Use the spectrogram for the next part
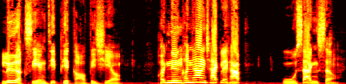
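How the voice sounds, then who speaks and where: A man's voice: high voice, very animated, fairly quick, pushed and bright. A man hosting a podcast, chatting casually as he explains terms and often repeats them with polite particles. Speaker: podcast host and translator.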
